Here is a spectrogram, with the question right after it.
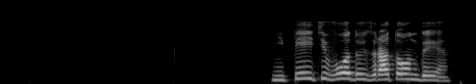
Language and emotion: Russian, angry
